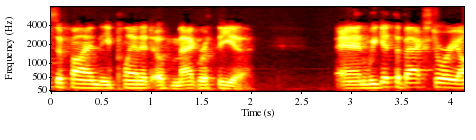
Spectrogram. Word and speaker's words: Magrathea: Magrathea.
